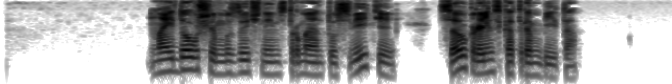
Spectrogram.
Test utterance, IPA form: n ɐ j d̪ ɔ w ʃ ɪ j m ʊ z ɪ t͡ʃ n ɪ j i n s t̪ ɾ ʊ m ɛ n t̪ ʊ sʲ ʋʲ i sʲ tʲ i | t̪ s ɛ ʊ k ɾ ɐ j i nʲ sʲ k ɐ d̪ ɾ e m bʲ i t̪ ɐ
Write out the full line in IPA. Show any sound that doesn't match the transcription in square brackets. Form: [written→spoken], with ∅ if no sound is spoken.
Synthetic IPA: n ɐ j d̪ ɔ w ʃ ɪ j m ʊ z ɪ t͡ʃ n ɪ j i n s t̪ ɾ ʊ m ɛ n t̪ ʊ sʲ ʋʲ i [sʲ→∅] tʲ i | t̪ s ɛ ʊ k ɾ ɐ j i nʲ sʲ k ɐ [d̪→t̪] ɾ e m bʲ i t̪ ɐ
